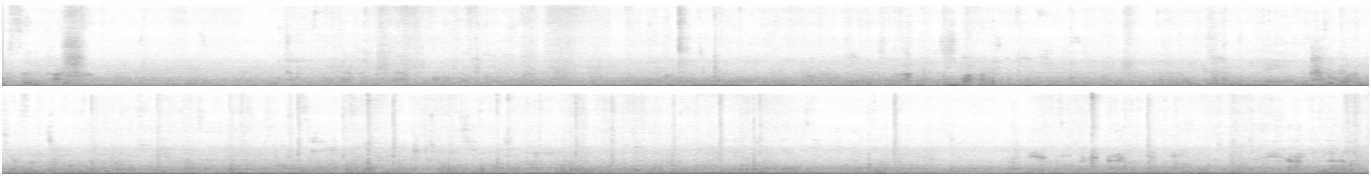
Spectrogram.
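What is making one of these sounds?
A bus engine rumbles steadily, its note rising and falling.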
